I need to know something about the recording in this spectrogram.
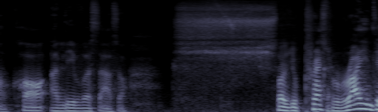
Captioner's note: air blowing through teeth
